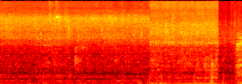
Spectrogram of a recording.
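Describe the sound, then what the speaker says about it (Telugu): Green chillies and onion pieces fry in hot oil in a village kitchen, giving a steady, close crackling sizzle throughout with faint stirring scrapes and a brief dip near the end. "తాలింపు పచ్చిమిరపకాయలు ఉల్లిపాయ ముక్కలు వేసి వేయించుకోవాలి"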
